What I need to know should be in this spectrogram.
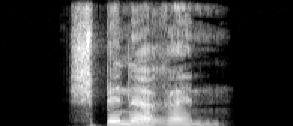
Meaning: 1. A female spinner who makes yarn 2. A female idiot
- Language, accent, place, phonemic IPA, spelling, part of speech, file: German, Germany, Berlin, /ˈʃpɪnəʁɪn/, Spinnerin, noun, De-Spinnerin.ogg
